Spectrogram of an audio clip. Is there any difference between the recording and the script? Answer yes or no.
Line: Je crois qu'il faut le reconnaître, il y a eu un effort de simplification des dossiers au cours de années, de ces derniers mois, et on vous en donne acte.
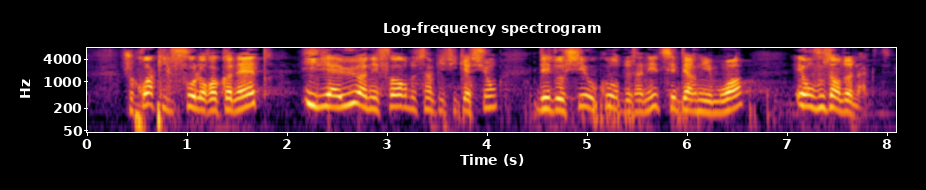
no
